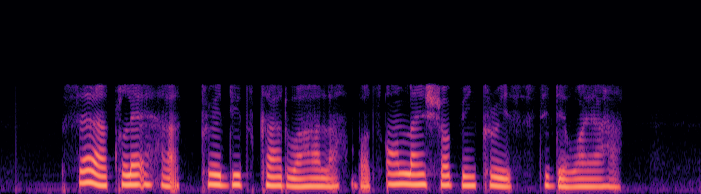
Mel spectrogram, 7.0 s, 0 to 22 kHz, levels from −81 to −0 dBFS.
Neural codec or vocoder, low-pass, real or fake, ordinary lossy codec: none; 3.6 kHz; real; none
